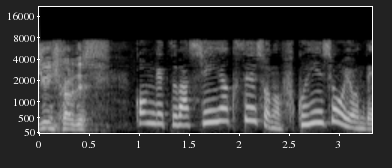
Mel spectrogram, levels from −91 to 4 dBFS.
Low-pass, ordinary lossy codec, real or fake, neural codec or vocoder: 7.2 kHz; Opus, 64 kbps; fake; codec, 16 kHz, 16 kbps, FreqCodec, larger model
